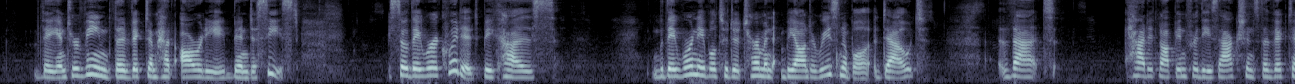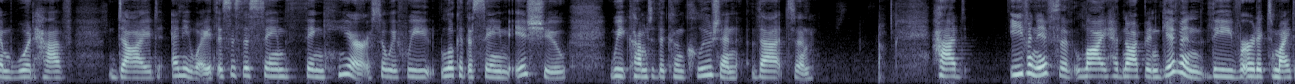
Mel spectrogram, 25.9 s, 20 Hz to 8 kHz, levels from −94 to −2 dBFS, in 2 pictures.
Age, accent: 30-49, American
